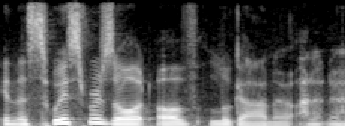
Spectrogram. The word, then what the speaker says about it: Lugano: I'll It's Lugano. Lugano. Lugano. Yeah, perfect. With an Italian accent, that's Yeah. how you say it.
